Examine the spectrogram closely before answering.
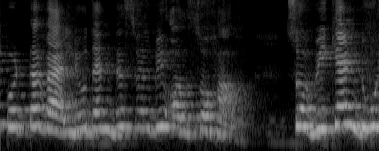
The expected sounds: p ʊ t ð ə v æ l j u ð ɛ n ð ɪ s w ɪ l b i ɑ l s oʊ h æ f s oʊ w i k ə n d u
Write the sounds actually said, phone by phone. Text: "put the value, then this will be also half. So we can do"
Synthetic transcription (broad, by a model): p ʊ t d ə v æ l j u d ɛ n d ɪ s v ɪ l b i ɑ l s oʊ h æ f s oʊ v i k ə n d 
